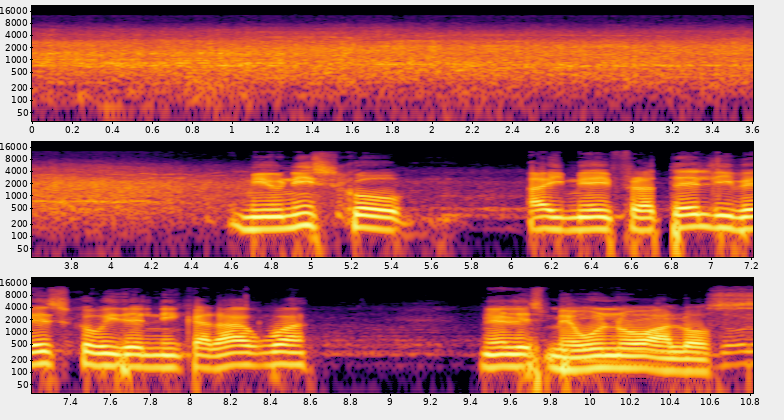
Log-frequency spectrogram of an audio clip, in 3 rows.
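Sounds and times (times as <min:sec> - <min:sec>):
crowd applause: 0:00.0 - 0:05.4
speech: 0:04.6 - 0:08.7, 0:09.5 - 0:10.8.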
